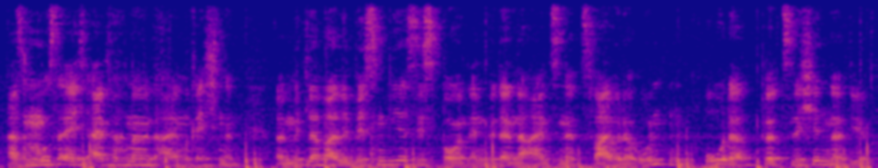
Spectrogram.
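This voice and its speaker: A man's voice: mid-range voice, very fast. A young man co-hosting a horror game let's play, casual and teasing in his commentary. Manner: joking, teasing, bantering. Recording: roomy, distant mic with background noise.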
